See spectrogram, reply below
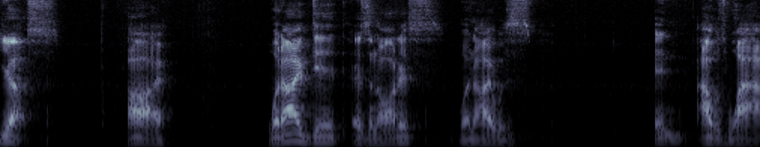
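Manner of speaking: deep, low, slow put-on voice. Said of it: "[name]' voice sound more like this".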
